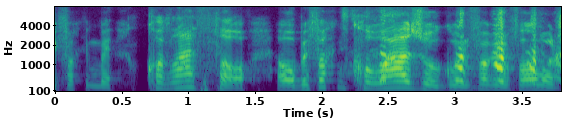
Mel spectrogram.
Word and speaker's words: Collazo: It was Oscar Collazo we're talking about, but we're talking about his pronunciation. So is it Oscar Collazo? Collazo.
